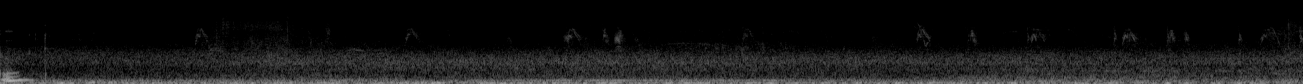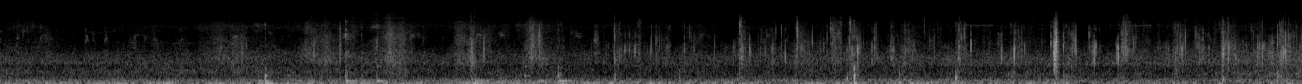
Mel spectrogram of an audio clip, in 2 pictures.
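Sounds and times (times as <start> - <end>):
small birds chirping: 0.0 - 26.0
footsteps: 14.9 - 26.0.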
